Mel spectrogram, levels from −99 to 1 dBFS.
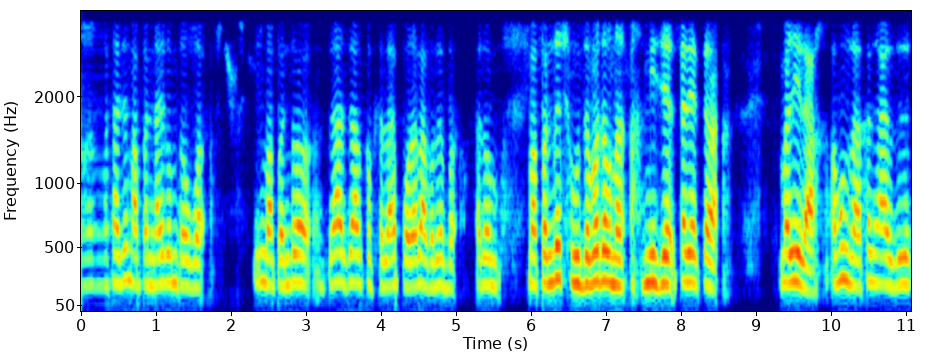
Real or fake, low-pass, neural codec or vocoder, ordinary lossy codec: fake; 3.6 kHz; codec, 16 kHz, 0.8 kbps, ZipCodec; none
